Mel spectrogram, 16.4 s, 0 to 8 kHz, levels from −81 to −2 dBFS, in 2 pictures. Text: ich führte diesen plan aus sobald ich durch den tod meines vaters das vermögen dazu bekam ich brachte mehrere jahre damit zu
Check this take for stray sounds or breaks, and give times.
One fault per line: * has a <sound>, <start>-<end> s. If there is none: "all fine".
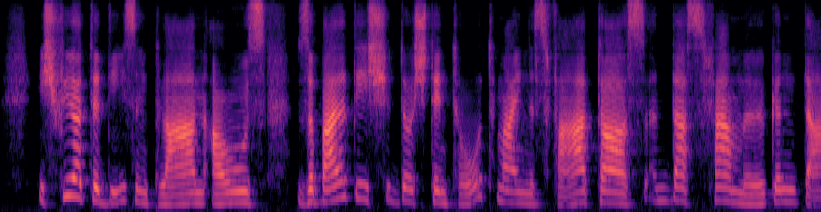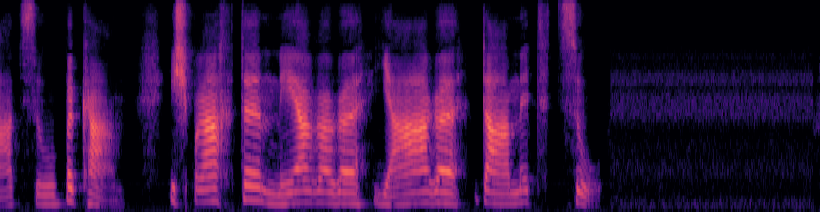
all fine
